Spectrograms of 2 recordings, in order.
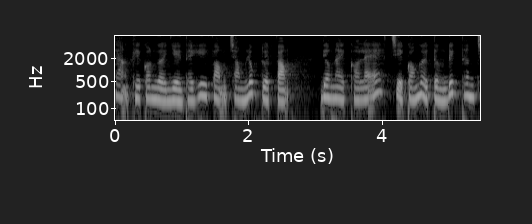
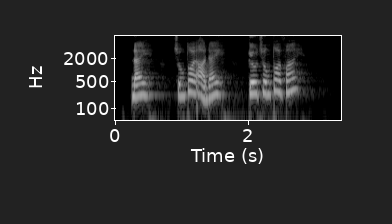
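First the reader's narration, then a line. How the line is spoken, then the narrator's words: Loud shouting. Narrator (Vietnamese): vung vẩy quần áo trên tay và hét lớn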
